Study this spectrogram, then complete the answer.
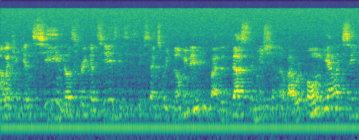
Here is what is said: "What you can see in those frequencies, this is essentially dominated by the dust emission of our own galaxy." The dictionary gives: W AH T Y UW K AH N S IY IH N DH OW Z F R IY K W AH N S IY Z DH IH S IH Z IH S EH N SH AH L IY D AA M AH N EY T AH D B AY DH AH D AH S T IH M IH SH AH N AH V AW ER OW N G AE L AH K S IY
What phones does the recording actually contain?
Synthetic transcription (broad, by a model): W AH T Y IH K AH N S IY IH N DH OW Z F R IY K W AH N S IY Z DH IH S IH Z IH S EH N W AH N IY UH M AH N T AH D B AY DH AH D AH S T IH M IH SH AH N AH V AW ER OW N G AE L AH K S IY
